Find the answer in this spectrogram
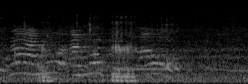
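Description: A run of short, high-pitched vocal calls that rise and fall in pitch, one after another, fading out near the end.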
